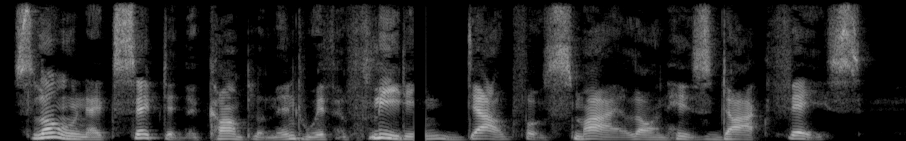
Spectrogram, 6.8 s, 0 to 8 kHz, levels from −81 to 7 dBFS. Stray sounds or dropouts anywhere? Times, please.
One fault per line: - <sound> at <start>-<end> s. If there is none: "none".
- dropout at 3.1-3.2 s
